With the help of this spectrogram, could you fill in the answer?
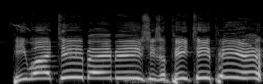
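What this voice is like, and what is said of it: Imitates another person's voice. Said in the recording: “I'm doing my Dick Vitale impersonation.”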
